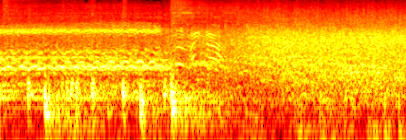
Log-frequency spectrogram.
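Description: A pasodoble song ends on a held sung note, then an audience bursts into loud, sustained applause, a dense wash of many hands clapping that continues steadily to the end.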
